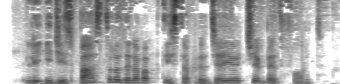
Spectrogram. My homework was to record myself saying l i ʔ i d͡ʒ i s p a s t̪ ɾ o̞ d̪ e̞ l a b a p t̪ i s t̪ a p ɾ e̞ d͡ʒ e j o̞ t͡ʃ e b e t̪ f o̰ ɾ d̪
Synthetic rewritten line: l i ʔ i d͡ʒ i s p a s t̪ ɾ o̞ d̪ e̞ l a b a p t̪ i s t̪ a p ɾ e̞ d͡ʒ e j o̞ t͡ʃ e b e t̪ f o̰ ɾ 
